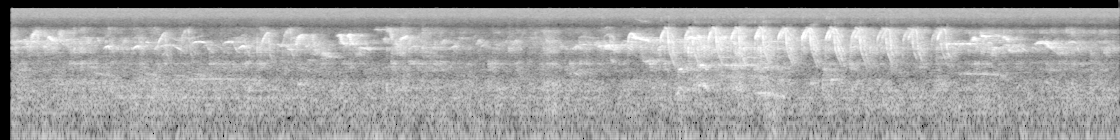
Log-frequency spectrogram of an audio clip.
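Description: Songbirds singing, with varied chirps throughout and a fast trill of repeated notes, about four a second, from about eight seconds in to about eleven and a half.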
